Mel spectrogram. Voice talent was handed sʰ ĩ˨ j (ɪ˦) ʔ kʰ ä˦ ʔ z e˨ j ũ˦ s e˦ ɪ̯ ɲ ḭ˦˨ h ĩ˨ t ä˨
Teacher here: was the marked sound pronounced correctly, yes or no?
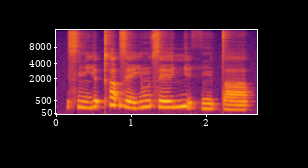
yes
